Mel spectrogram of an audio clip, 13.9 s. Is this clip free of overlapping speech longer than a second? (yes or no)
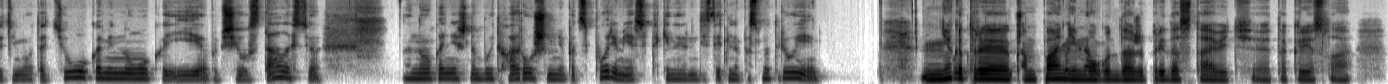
no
